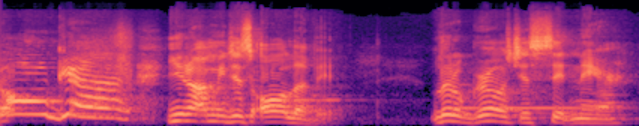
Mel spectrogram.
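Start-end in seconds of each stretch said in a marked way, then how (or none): 0.0-0.9 high, frightened "Oh, God" in a retold panic; mock terrified cry. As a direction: imitate a terrified passenger calling on God. Terrified woman on bumpy flight.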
